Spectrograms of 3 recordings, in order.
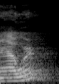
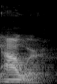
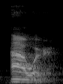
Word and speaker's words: hour: manera, puedes usar a o a cuando estás pronunciándolo correctamente, right? So, an hour, not a hour.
